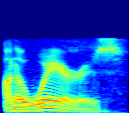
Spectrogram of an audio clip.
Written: unawares

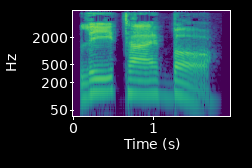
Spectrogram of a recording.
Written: Li Taipo

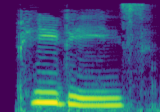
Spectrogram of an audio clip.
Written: pedes

